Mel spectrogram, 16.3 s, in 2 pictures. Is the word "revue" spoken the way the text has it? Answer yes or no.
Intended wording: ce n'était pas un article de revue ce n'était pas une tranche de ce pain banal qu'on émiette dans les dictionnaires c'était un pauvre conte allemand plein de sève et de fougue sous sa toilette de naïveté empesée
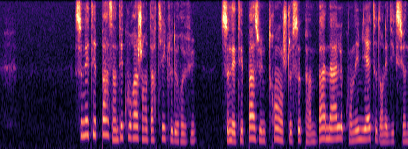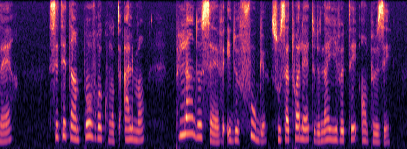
yes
